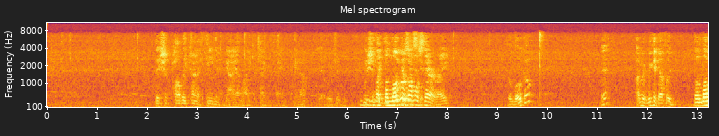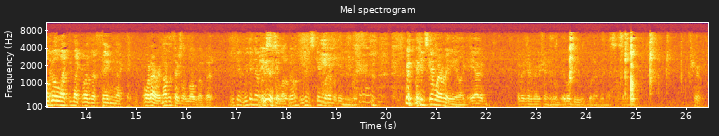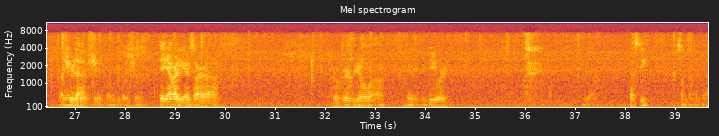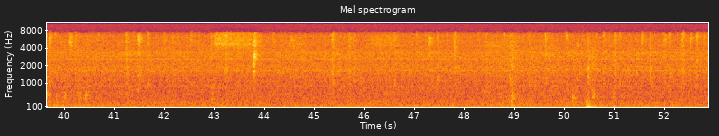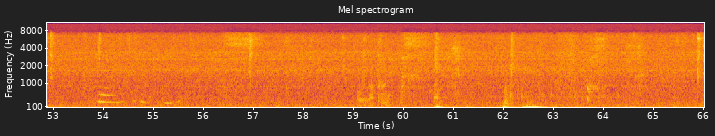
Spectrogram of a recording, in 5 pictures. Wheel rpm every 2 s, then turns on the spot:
0, 0, 0, 0, 0, 0, 0, 0, 0, 0, 0, 0, 0, 0, 0, 0, 0, 0, 0, 0, 0, 0, 0, 0, 0, 0, 0, 0, 0, 0, 0, 0, 0.
none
